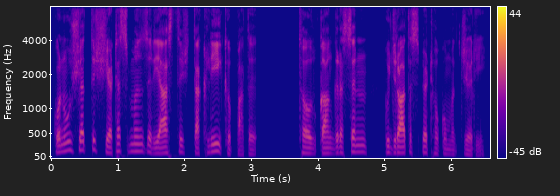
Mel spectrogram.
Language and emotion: Kashmiri, neutral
